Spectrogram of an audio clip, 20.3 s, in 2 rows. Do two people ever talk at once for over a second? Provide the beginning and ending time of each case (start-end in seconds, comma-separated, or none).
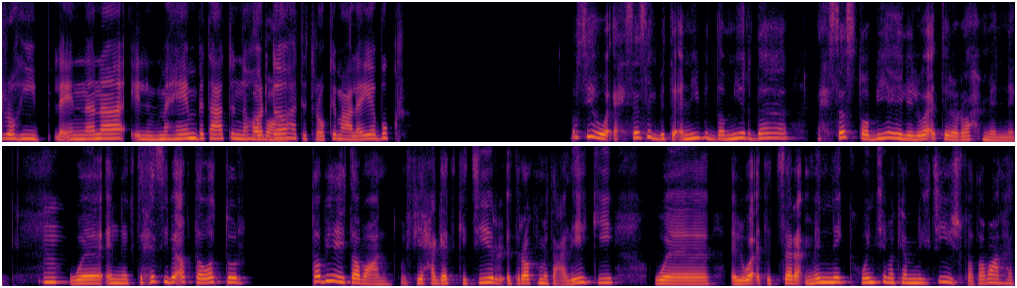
none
